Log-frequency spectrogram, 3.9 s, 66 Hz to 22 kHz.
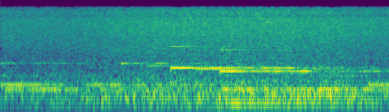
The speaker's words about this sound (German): Es sieht aus, als würde das Wasser schweben, statt zu fallen. Und gleich unterhalb des Großen folgen noch 5 kleinere Wasserfälle. Es ist wunderschön.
